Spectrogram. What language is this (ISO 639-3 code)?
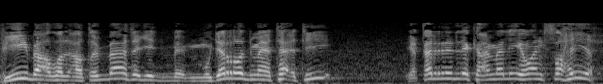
ara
